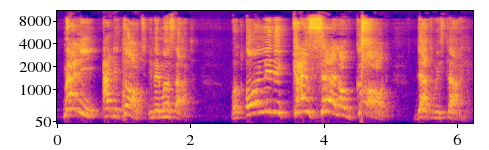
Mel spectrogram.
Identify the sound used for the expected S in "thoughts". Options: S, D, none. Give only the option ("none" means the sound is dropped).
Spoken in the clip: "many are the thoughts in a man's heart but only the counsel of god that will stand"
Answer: none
